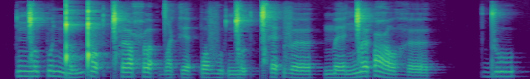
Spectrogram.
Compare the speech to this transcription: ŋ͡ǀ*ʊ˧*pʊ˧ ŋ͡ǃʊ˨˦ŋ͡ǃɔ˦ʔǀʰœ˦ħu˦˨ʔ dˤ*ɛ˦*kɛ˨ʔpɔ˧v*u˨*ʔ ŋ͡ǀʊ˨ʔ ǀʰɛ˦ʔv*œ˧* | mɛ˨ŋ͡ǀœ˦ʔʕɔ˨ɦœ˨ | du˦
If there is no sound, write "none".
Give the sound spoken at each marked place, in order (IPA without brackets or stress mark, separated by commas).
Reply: ʊ˧, ɛ˨, u˨, œ˧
